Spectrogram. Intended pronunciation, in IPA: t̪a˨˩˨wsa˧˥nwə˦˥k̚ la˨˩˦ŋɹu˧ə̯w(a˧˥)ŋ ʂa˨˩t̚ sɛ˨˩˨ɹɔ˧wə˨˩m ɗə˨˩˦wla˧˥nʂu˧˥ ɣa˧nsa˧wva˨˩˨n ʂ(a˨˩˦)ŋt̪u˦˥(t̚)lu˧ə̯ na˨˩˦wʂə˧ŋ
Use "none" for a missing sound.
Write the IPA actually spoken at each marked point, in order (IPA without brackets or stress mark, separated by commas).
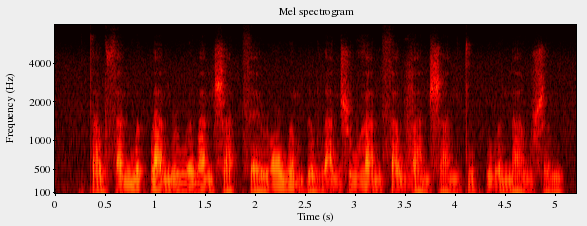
a˨˩, a˨˩˨, k̚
